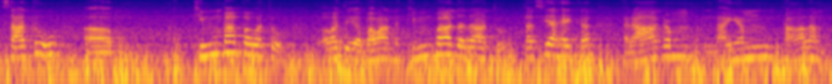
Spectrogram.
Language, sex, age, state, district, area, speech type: Sanskrit, male, 18-30, Telangana, Hyderabad, urban, spontaneous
